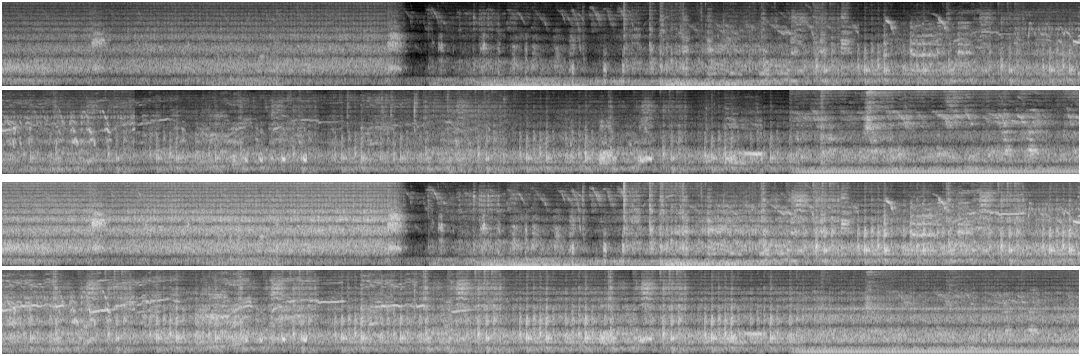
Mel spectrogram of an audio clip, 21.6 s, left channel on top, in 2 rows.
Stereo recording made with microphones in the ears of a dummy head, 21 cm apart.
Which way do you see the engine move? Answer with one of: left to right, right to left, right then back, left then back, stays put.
stays put.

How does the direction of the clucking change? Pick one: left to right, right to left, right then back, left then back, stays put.
right to left.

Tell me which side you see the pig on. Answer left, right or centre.
right.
